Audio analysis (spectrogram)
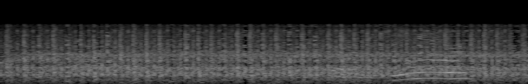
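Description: A sewing machine stitches a seam slowly on a fabric bread holder, its steady close mechanical whirring running throughout while someone speaks over it.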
